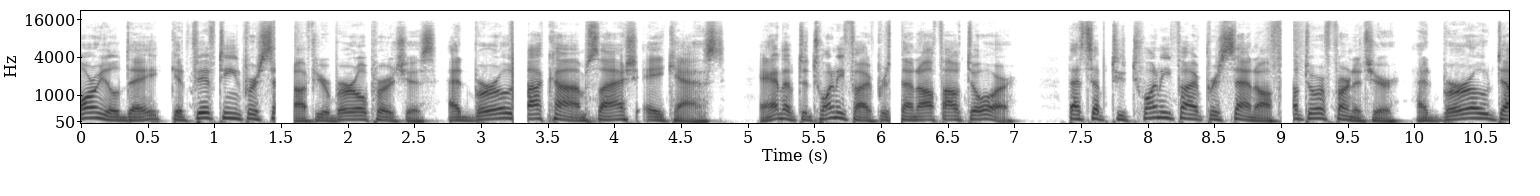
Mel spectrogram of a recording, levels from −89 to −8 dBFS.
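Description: Speech recorded on an analogue wireless mic, and it has four wireless microphone squelch dropouts: 1.33 to 1.68 s, 3.20 to 3.36 s just after "purchase at", 6.02 to 6.18 s between "and up to" and "off outdoor", and 8.81 to 9.27 s. Each time the RF fades, hiss swells, then the receiver's squelch slams shut for roughly 90 to 150 ms of near silence before the signal recovers.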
